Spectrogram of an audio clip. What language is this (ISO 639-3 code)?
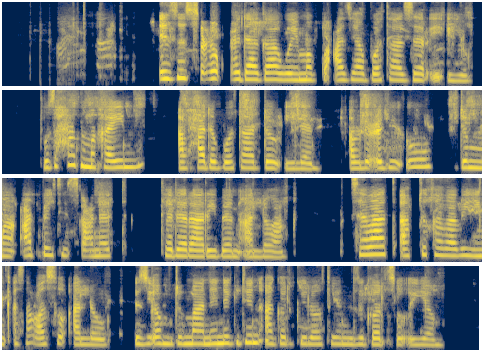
tir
